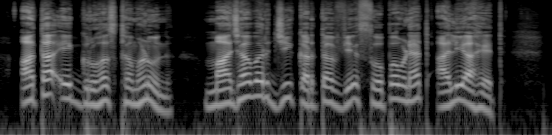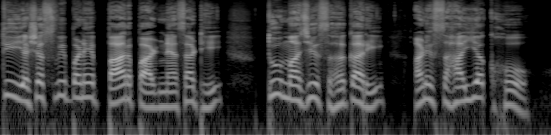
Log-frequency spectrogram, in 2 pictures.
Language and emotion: Marathi, neutral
